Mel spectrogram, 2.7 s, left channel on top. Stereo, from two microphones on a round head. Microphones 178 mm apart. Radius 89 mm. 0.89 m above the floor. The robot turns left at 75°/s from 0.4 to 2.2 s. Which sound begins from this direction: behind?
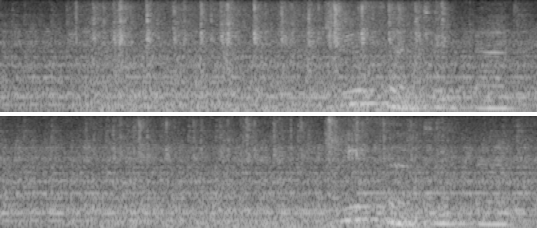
A woman speaking, at 1.6 s.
